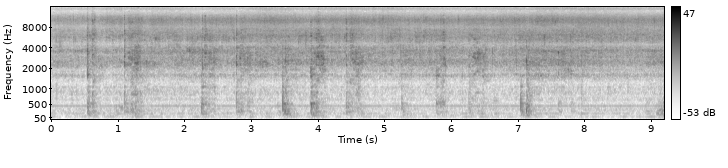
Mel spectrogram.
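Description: Chillies and tomato fry in a pan for a mustard drumstick curry, with a continuous sizzle under repeated scraping strokes of a spatula, each stroke clear and close at a steady, unhurried pace.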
